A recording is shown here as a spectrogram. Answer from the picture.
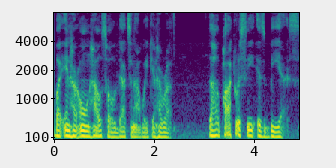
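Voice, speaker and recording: A man is whispering at a moderate pace. Vocal fry runs through his voice. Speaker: vlogger. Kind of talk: casual vlog.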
